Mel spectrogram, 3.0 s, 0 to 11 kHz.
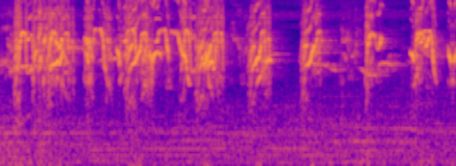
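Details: Oriental magpie-robin in kacer tarung fighting style, 17 August 2021: short loud bursts of harsh, high chattering notes, about three per second, irregularly spaced.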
